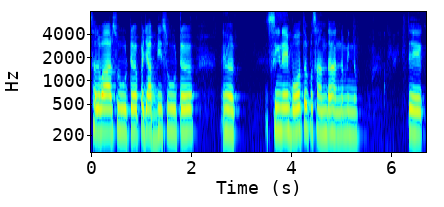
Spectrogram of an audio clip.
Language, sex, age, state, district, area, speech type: Punjabi, female, 30-45, Punjab, Hoshiarpur, rural, spontaneous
